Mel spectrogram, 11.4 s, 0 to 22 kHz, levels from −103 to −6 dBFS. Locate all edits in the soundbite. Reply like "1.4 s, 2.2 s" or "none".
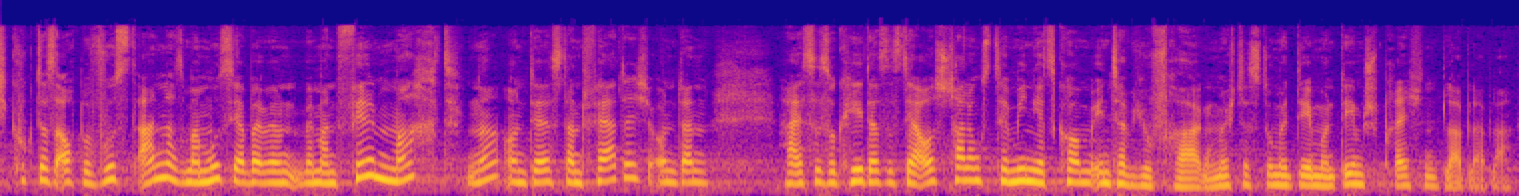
none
